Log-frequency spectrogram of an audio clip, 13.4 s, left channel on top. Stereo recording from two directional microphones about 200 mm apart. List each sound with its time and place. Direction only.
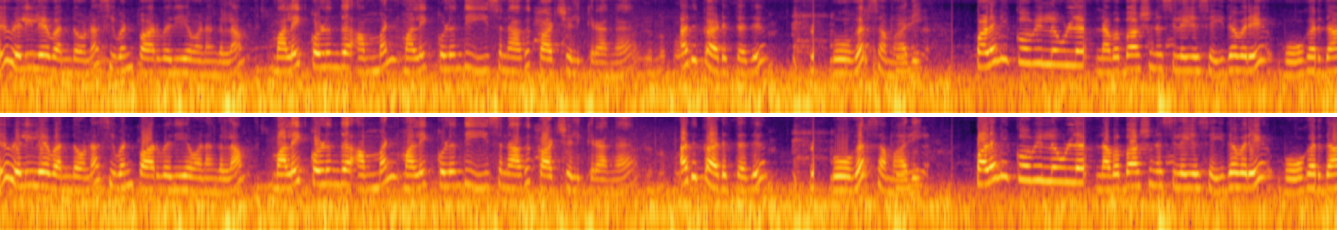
0.0 s a woman's voice: centre (ahead or behind)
